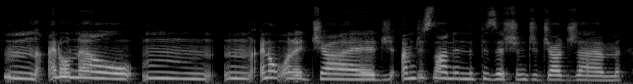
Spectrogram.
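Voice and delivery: loud, exaggerated hemming and hawing; non-judgmental host. Podcaster imitating a host who won't judge, mock-hesitant. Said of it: "It's not entertaining to listen to someone".

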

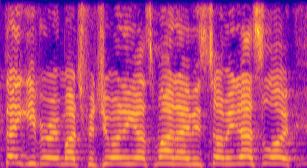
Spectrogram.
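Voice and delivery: high, put-on Aussie bloke voice; character host voice. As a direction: play the over-the-top host. Comic character intro voice.

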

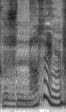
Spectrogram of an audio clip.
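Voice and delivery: soft, slow, low mock-innocent mumble; sheepish denial. Caught man answers searchers, quiet sheepish denial. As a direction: drag it out quietly, feigning innocence.

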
